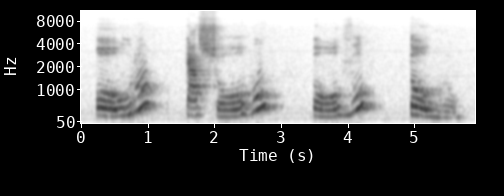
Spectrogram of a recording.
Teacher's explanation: O primeiro O, a gente falou com o som de O, né? Mas o segundo O, o O final aí, que está finalizando a palavra, a gente pronuncia com o som de U.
